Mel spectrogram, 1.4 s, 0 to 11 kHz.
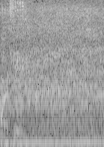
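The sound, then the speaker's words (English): A deep, steady rumble from the Cummins V8 turbo diesel engine of a 2016 Nissan Titan XD pickup truck under load while towing, droning loudly and evenly for the whole moment with a broad road-noise wash. “This is the sound of the Cummins V8 turbo diesel in the new 2016 Nissan Titan XD.”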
